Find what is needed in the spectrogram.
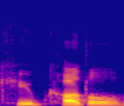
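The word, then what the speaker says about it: kubectl: dockor command line um Cube CTL is like the command line tool for cuetes um people say call it they pronounce it Cube coddle which is kind of nice and cute so a cube coddle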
